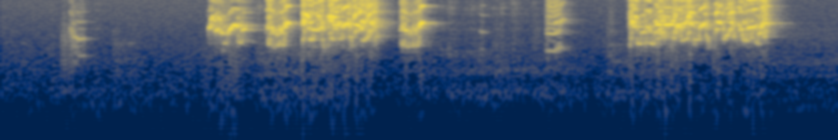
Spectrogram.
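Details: Rosy-faced lovebirds in a windowside cage, five birds in all, chatter in a run of rasping high chirps: a short note, then a dense cluster of grating bursts, one lone chirp, and a final long buzzy burst.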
